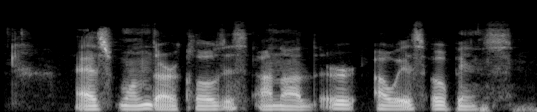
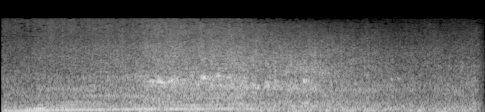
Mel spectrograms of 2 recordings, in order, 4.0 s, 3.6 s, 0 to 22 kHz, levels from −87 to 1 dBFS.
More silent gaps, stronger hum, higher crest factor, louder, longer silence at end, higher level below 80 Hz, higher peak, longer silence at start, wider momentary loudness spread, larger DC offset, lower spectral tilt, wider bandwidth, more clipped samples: neither; neither; about the same, 18 dB vs 16 dB; about the same, -20 LUFS vs -18 LUFS; about the same, 0 s vs 0 s; second, -54 dBFS vs -26 dBFS; about the same, -2 dBFS vs -2 dBFS; first, 0.55 s vs 0 s; second, 8 LU vs 11 LU; neither; about the same, -6.5 dB/octave vs -5.5 dB/octave; second, 8.2 kHz vs 11.5 kHz; neither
